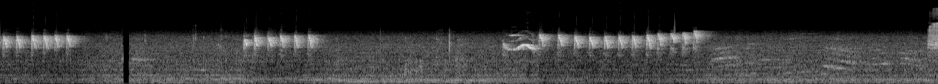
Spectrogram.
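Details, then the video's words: Kapas tembak, the sooty-headed bulbul, delivering its 'tembakan' song: three separate bursts of rapid, evenly repeated high chattering notes, each lasting about a second or more, with quiet gaps between. "KAPAS TEMBAK GACOR, GURU VOKAL TEMBAKAN JUARA."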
